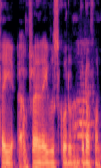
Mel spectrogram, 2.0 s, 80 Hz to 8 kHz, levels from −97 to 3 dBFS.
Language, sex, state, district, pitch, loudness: Bengali, male, West Bengal, Kolkata, 95 Hz, -19 LUFS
